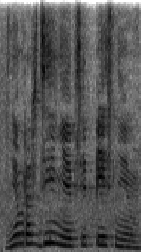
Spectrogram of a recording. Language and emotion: Russian, positive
